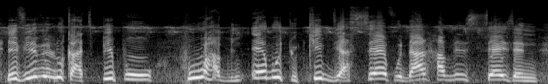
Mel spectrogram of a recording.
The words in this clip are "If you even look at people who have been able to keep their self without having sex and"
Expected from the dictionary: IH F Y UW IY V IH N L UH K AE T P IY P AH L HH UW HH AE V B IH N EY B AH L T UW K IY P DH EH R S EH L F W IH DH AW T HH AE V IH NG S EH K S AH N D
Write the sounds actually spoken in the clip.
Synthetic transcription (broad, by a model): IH F Y UW IY V IH N L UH K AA T P IY P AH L HH UW HH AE V B IH N EY B AH L T UW K IY P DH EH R S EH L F W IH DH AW T HH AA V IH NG S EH S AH N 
